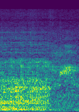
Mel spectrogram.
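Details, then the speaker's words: Female pet dog snoring while asleep in a room: quiet, low, rumbling snore heard faintly in the background. "And the background, I thought you were saying the background noise. My dog's snoring. I don't know if you can hear her or not. So, yeah, it's not our tummies are not rumbling for lunch. That is the dog."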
